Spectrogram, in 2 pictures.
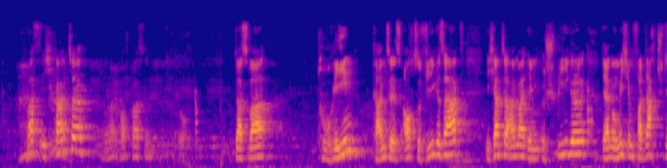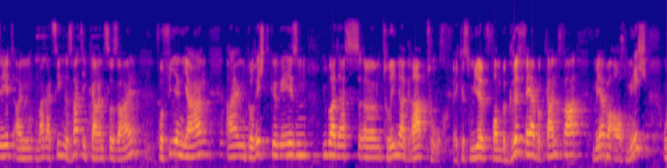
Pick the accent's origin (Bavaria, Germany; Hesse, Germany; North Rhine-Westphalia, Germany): North Rhine-Westphalia, Germany; Denn ich komme aus dem Ruhrgebiet und das sind gute 2 Autostunden entfernt hier von Hede.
